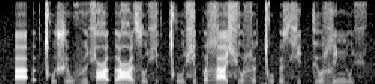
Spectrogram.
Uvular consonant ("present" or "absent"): absent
